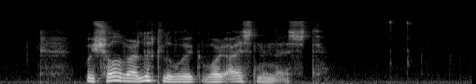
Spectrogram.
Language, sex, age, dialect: Faroese, male, 36-60, Suðurstreymoy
